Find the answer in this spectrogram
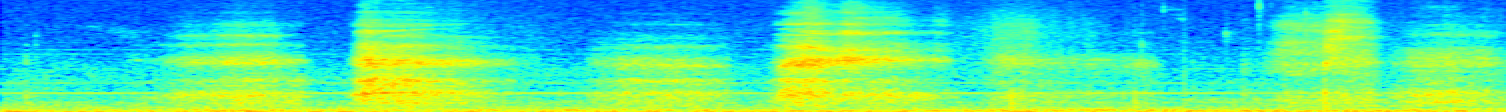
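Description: A man sobbing: a run of ragged, gasping breaths, one every second or so.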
